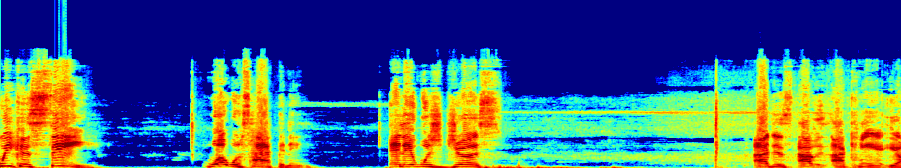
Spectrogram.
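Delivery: emotion welling up, words giving out, stumbling. Recalling seeing what was happening with the planes, getting emotional. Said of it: "I'm getting emotional".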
